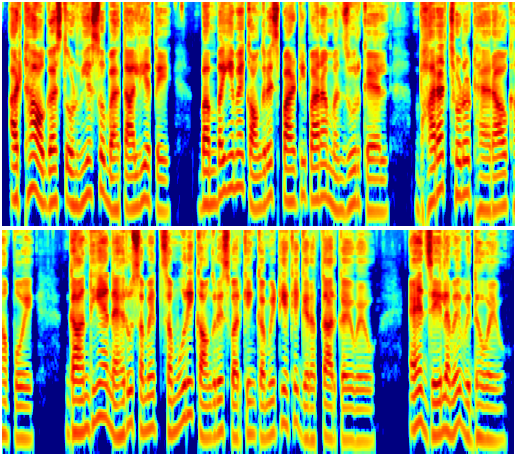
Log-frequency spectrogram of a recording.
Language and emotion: Sindhi, neutral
